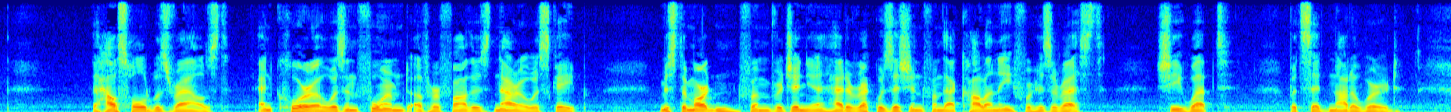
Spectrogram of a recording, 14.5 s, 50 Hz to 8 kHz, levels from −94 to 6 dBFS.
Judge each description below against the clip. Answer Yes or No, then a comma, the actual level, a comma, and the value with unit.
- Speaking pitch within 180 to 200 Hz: No, low, 105 Hz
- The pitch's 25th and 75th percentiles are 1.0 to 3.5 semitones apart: Yes, narrow, 2.6 semitones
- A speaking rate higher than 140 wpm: No, slow, 135 wpm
